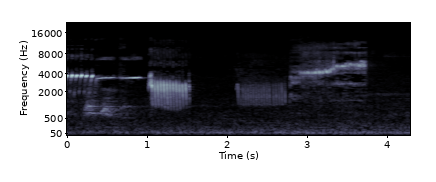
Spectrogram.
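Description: A red factor canary sings in quick changing tours: a high rapid trill, buzzy rolling phrases, then a bright rising whistled passage, all delivered without pause.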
